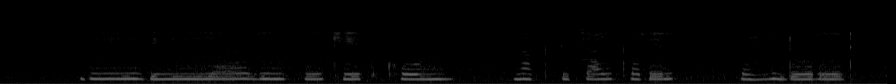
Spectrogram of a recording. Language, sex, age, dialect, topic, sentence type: Magahi, female, 51-55, Northeastern/Surjapuri, agriculture, question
